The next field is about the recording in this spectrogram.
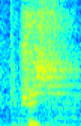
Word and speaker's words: Twitch: Es como Switch, es rígido, pero con T. – Como que no tengo los músculos de la lengua para eso, weón. – Twitch.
